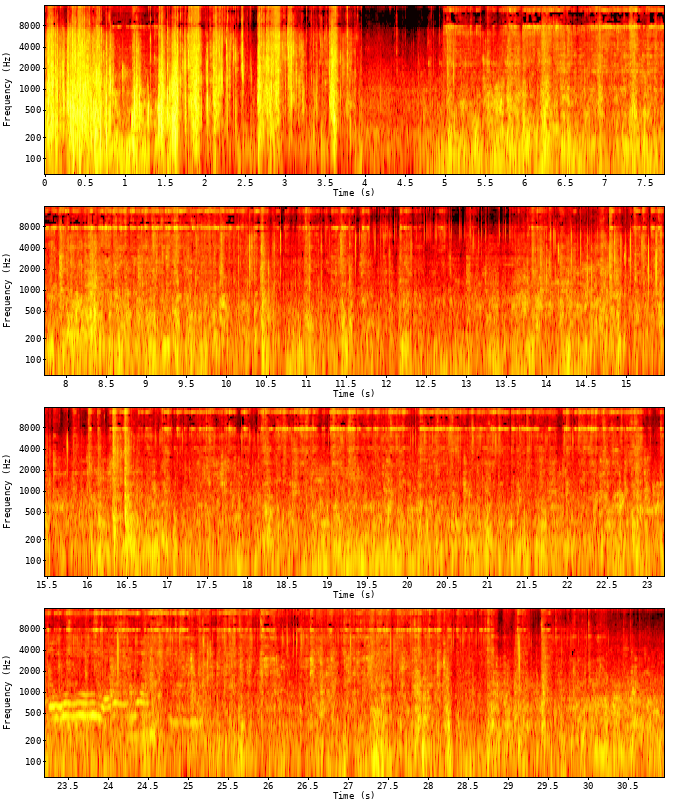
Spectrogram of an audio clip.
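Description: Shopping cart rolling along a city sidewalk, its wheels and wire basket rattling steadily, under general street noise. Loud knocks and handling noise on the phone microphone in the first few seconds.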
